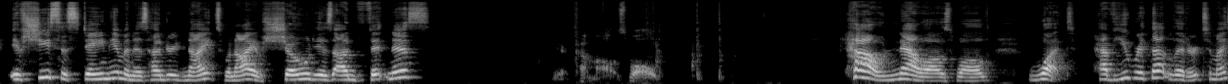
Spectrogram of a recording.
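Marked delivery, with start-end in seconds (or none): 5.5-6.6 quiet stage aside; whispered aside. Real, not acted. Narrator noting Oswald's entrance, whispered. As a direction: whisper under the scene.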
